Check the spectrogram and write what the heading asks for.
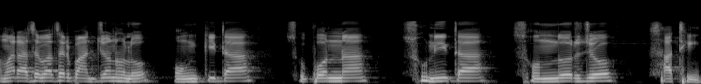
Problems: background sounds at intervals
